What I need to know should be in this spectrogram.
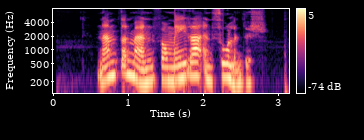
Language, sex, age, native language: Icelandic, female, 18-19, Icelandic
